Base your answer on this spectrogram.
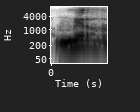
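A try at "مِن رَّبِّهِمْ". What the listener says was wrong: র জবর র বলছেন, রটি বারবার তাজদিদ আছে, যুক্ত করতে হবে।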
